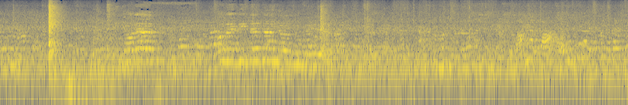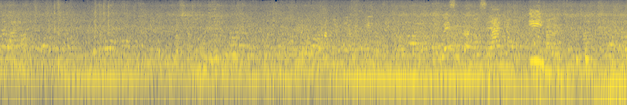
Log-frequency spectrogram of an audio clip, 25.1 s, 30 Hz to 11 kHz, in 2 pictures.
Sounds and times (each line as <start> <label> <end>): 0.0 people 25.1
19.3 cars 25.1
